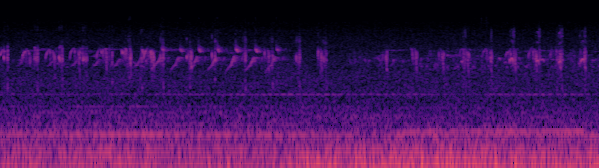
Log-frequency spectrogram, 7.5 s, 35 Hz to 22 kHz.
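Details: Osprey on a camera-watched nest at Captiva with three chicks, February 2022: dense bursts of rapid slurred whistles and chirps, briefly pausing, then resuming, with a low hum and a faint steady tone behind.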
